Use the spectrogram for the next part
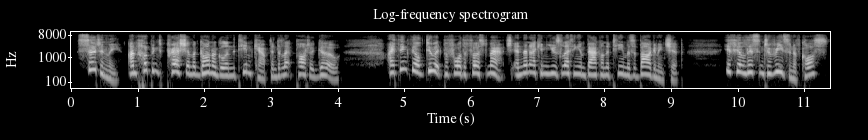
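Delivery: high, quick put-on character voice; scheming Dolores. A narrator's reading. Voices Dolores explaining her scheme.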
